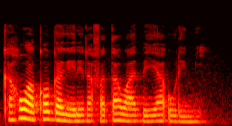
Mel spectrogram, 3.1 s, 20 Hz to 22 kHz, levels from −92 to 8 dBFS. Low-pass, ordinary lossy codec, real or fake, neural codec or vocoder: 9.9 kHz; none; real; none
